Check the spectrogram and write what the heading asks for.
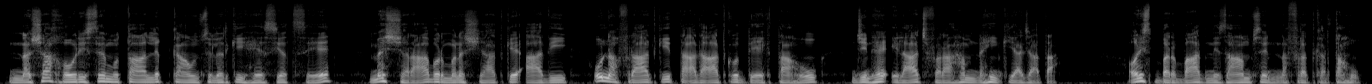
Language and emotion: Urdu, disgusted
